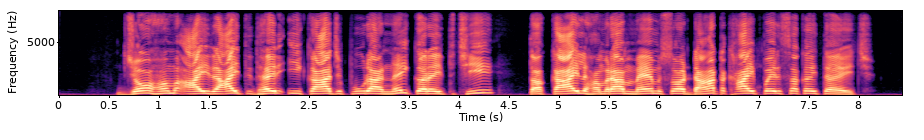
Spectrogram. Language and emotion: Maithili, fearful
